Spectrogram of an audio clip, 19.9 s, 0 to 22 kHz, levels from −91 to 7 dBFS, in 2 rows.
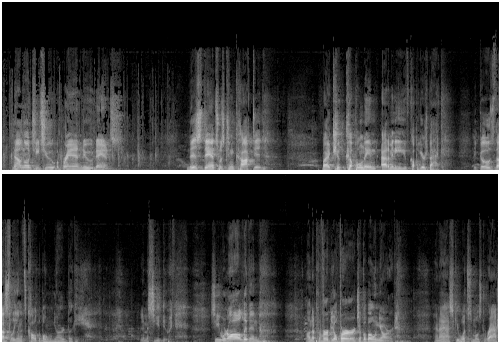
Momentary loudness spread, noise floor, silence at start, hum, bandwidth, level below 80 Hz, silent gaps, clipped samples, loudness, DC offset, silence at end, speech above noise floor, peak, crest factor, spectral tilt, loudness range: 19 LU; -51 dBFS; 0 s; none; 17 kHz; -60 dBFS; none; under 0.1%; -21 LUFS; under 0.1%; 0 s; 28 dB; 0 dBFS; 24 dB; -3 dB/octave; 7 LU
